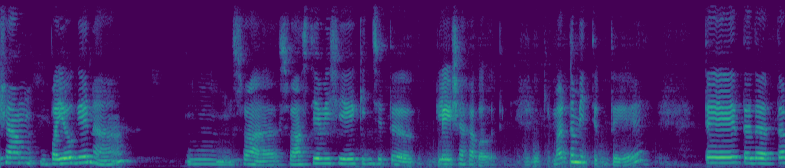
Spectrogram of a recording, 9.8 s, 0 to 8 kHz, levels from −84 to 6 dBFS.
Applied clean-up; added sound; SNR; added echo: neural separator model SepFormer DNS4.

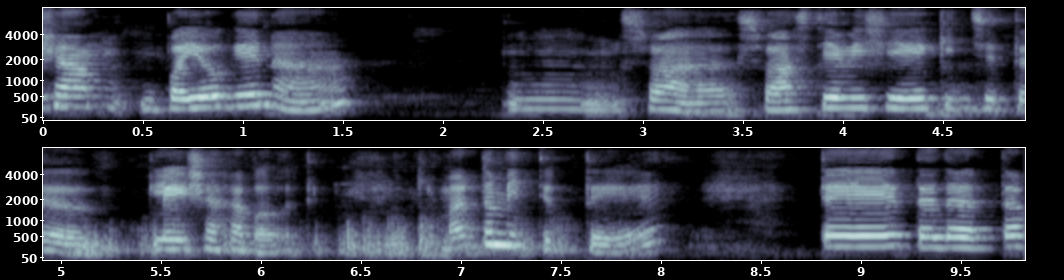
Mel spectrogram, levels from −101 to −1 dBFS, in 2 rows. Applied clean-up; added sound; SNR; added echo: neural mask model DeepFilterNet 3.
